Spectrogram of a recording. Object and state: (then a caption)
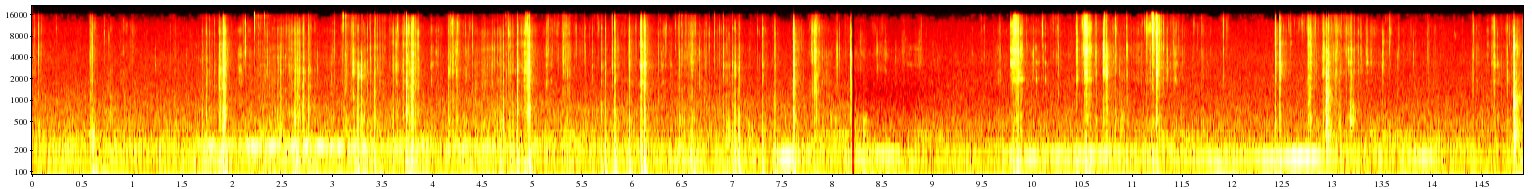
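Dry soap being shaved. A small solid piece of dry blue and white soap, held between the fingers, is scraped and shaved with a carving knife. Dry, crisp scraping and shaving sounds repeat with sharp, bright clicks and crackles over a faint low hum, in a quiet, close setting.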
